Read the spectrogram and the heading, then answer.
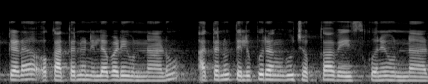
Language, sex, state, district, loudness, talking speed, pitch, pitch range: Telugu, female, Telangana, Komaram Bheem, -17 LUFS, 155 wpm, 200 Hz, 195-215 Hz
